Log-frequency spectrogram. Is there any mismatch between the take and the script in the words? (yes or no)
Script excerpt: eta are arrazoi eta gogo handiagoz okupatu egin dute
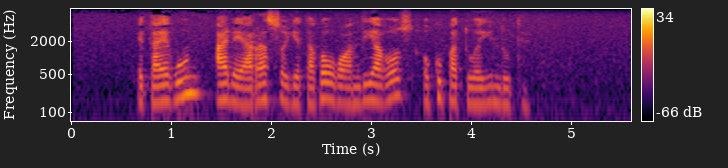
yes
